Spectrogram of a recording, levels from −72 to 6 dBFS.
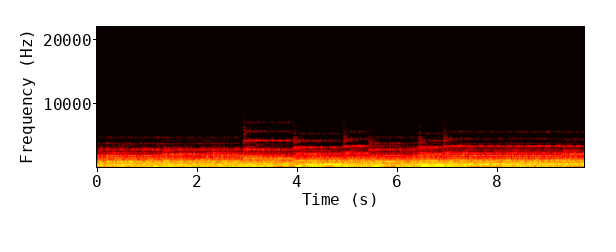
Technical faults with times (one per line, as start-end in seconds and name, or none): none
